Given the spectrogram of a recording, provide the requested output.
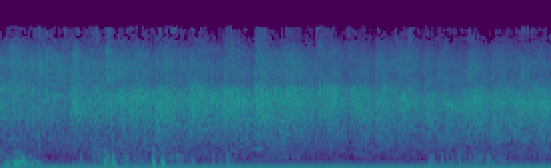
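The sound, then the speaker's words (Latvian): A church audience claps steadily for several seconds, a modest, even patter of many hands with no cheering or voices on top, holding at a fairly quiet level throughout. “Aplausi noteikti varēja būt lielāki.”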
